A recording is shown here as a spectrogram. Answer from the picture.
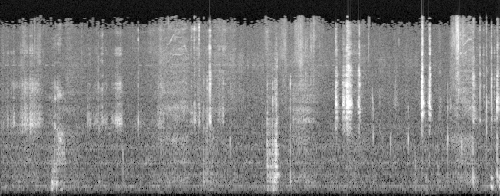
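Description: Faint handling noise from a Zippo lighter's metal insert being turned over in the hands: a few scattered small clicks and light scrapes.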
